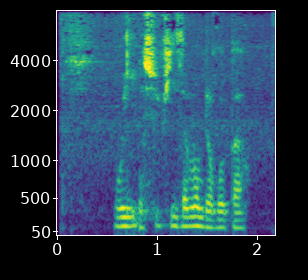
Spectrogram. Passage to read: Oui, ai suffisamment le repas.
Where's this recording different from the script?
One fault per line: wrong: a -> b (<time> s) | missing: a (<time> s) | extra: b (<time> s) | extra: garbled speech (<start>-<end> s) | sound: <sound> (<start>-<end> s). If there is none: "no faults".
no faults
